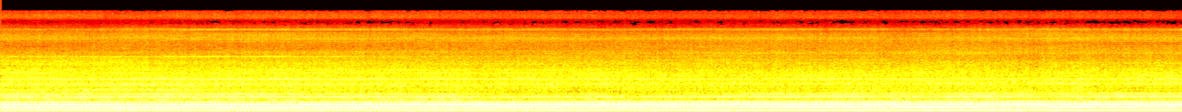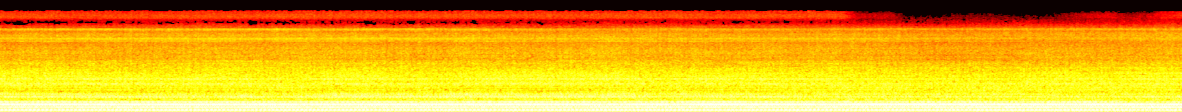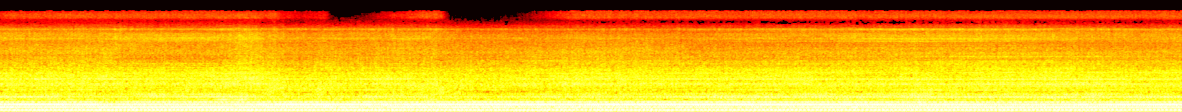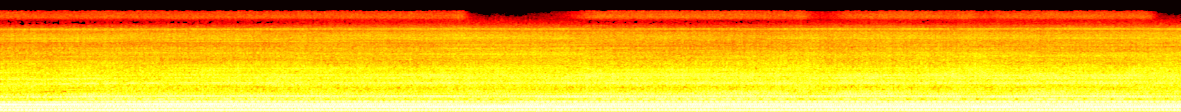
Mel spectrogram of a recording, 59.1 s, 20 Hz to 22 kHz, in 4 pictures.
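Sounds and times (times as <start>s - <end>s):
ultralight aircraft engine running: 0.0s - 59.0s.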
